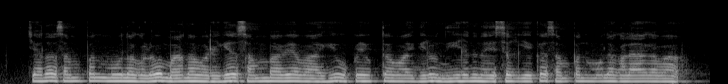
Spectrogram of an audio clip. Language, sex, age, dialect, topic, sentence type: Kannada, male, 41-45, Central, agriculture, statement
